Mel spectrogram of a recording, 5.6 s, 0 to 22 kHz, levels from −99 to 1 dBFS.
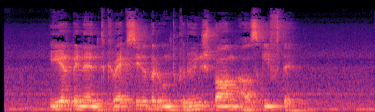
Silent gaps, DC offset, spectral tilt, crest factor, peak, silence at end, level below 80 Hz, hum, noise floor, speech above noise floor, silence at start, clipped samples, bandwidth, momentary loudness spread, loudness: none; under 0.1%; -4.5 dB/octave; 16 dB; -2 dBFS; 0 s; -44 dBFS; none; -37 dBFS; 21 dB; 0.05 s; under 0.1%; 15 kHz; 23 LU; -17 LUFS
